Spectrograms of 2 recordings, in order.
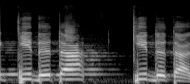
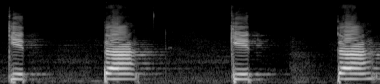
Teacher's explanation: تو میں کاف کو ملاتا ہوں تا کے ساتھ، کاف تا زیر کتا زبر تا، کتا. دال کو نہیں پڑھنا، کاف کو ڈائریکٹ تا کے ساتھ · دال کو ہم چھوڑ دیں گے، تا کو پڑھنا ہے. کاف کو ڈائریکٹ ہم نے تا کے ساتھ ملانا ہے.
